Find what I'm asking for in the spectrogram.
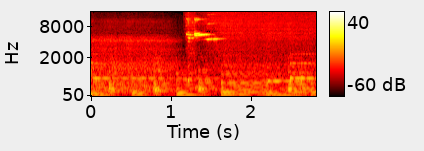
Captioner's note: squeaking noise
